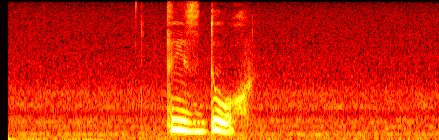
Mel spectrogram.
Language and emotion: Russian, angry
